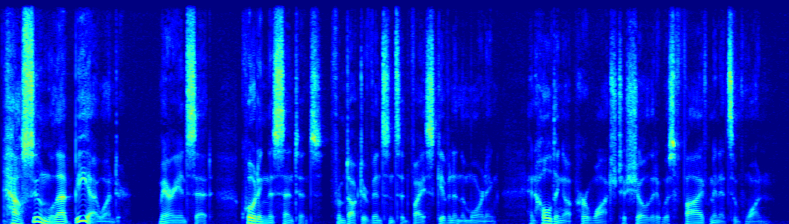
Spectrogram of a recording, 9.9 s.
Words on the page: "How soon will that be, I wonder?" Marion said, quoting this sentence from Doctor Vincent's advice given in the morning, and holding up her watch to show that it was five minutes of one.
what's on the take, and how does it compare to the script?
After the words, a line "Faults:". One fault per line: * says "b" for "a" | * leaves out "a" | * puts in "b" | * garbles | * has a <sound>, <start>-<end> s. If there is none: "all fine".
"How soon will that be, I wonder?" Marion said, quoting this sentence from Doctor Vincent's advice given in the morning, and holding up her watch to show that it was five minutes of one.
Faults:
all fine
